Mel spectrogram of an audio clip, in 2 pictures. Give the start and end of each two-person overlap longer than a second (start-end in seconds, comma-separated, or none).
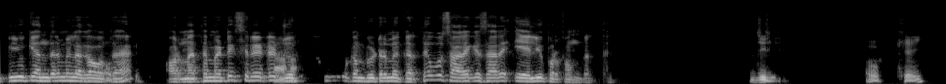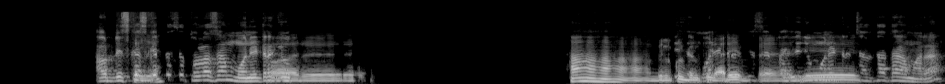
16.2-18.1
